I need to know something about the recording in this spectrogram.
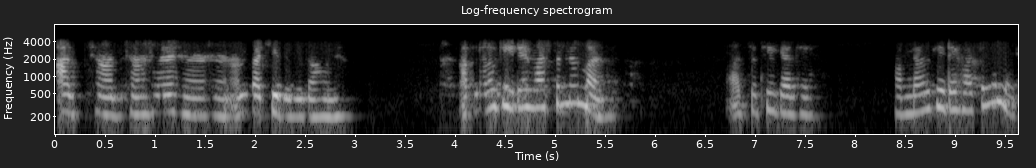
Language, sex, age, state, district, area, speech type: Bengali, female, 18-30, West Bengal, Bankura, urban, conversation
